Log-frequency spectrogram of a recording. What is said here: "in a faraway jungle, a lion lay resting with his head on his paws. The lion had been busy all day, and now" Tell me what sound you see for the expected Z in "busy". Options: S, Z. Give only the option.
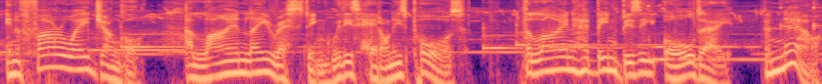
Z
